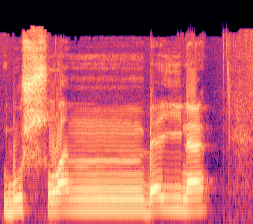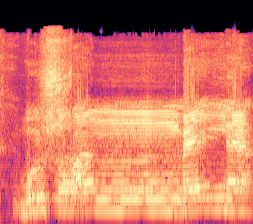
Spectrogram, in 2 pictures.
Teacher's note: Buşran kelimesindeki nunu mime çeviriyoruz ve mimi ba'da gunne yapıyoruz.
